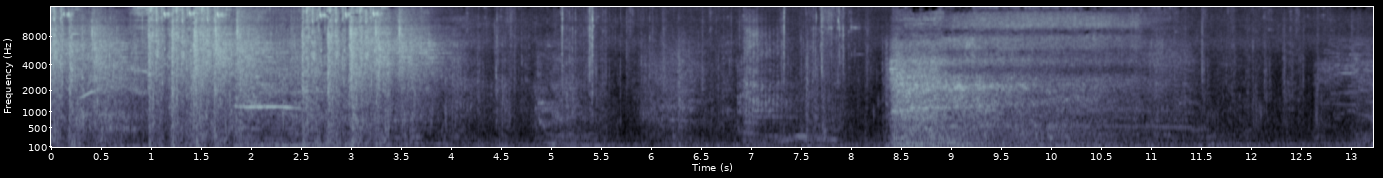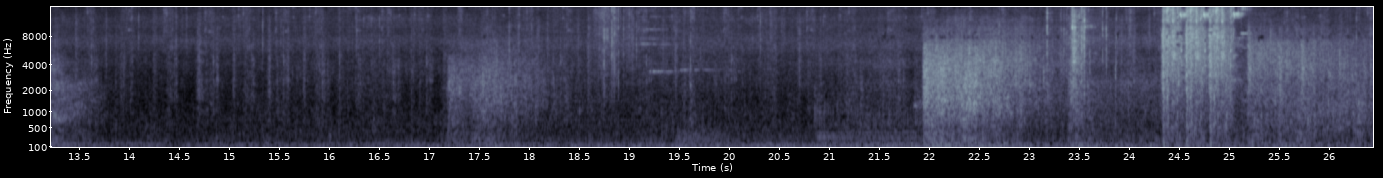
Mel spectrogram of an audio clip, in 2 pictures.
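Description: Molten lava rumbles and hisses with a low, steady roar.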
